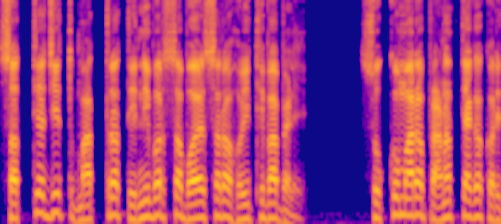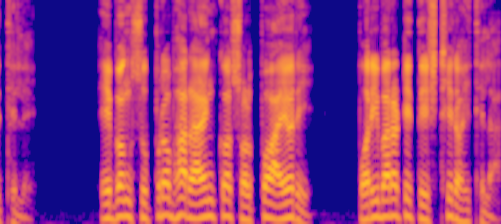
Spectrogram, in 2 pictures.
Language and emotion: Odia, neutral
